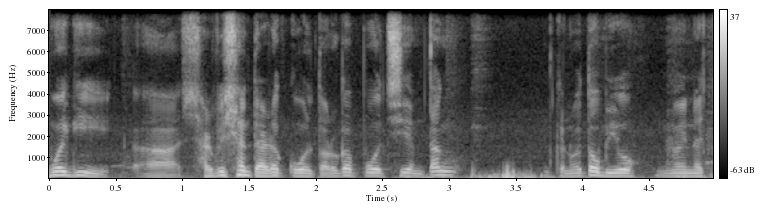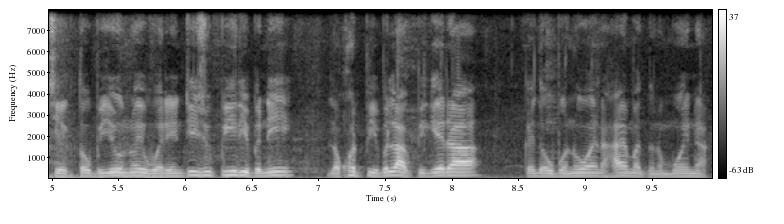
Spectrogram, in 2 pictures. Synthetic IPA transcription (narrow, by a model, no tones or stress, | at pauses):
mojɡi | sɐɾbʱisɐntaɾɐkoltɐwɾɐɡɐpot̚siemtɐŋ | kɐnotɐwbijonojnɐt͡ʃek̚tɐwbijonojwaɾentisupiɾibɐni | lɐwkʰɐt̚pibɐlak̚piɡeɾa | kɐjdɐwbɐnoojnɐɦajmɐtɐnɐmojnɐ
